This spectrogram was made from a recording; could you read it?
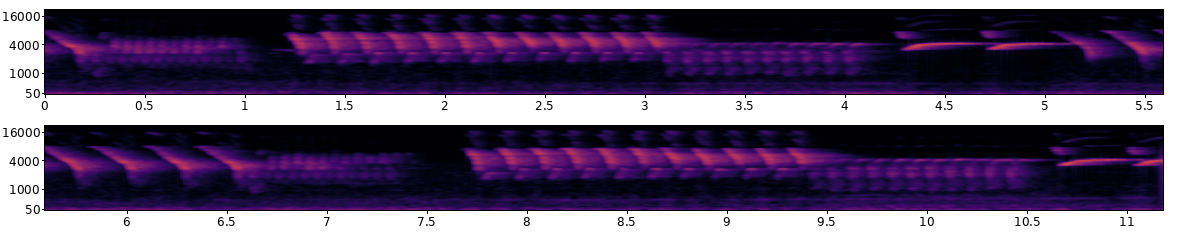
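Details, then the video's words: Singing domestic canary meant to stimulate a pet canary to sing: loud rapid trills alternating with lower buzzy rolls, short clear whistles and a burst of sharp descending sweeps, the tour sequence repeating twice. "Canary Singing"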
